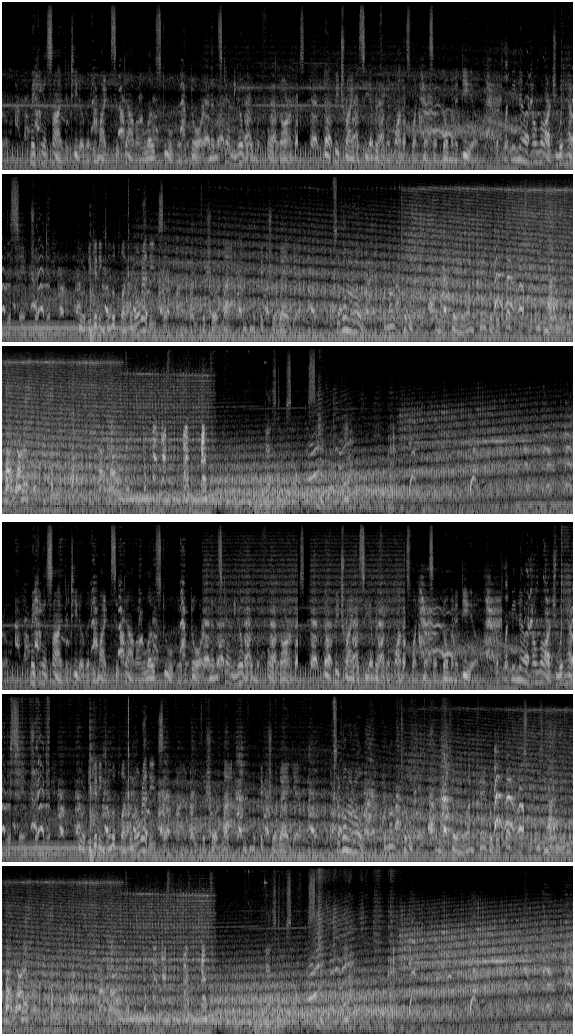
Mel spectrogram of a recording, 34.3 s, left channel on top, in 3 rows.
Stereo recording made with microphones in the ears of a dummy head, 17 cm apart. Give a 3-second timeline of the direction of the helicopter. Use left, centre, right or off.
left, left, left, left, left, left, left, left, centre, right, right, right.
